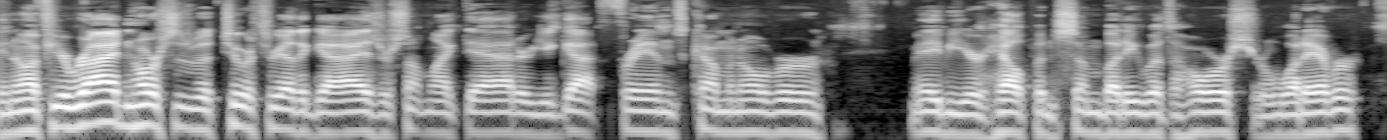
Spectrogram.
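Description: Speaking at a very fast pace, a man has a medium pitch and a dark, mellow tone in a dry, close sound with no echo. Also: fairly even intonation. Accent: rural western US. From Montana. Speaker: cowboy and horsemanship clinician. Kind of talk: casual interview chat.

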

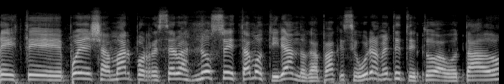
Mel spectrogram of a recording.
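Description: Speaking at a fairly quick pace with hardly any pauses, a woman keeps a very even loudness, a fairly high pitch and ordinary pitch variation. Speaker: radio host. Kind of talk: casual radio interview. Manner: animated.

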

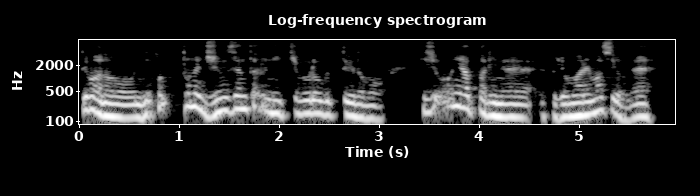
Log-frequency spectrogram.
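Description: This man has a fairly high, somewhat breathy voice. He talks at a fairly quick pace with lively intonation. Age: 50s. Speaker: schoolteacher and coach. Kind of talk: casual interview chat.

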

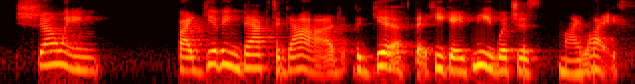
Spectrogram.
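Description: At a very slow pace, a woman talks at medium pitch with ordinary pitch variation. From Michigan. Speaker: licensed counselor. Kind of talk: interview testimony.

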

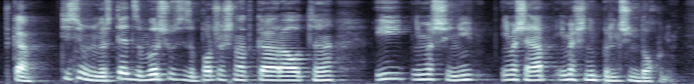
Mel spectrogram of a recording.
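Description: A man with an ordinary speaking voice talks fairly quickly at a fairly high pitch, his intonation fairly even. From Bulgaria, Stara Zagora. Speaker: fitness coach podcast co-host. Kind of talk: casual chat.

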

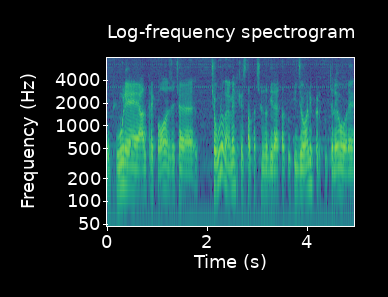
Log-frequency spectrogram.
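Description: A man talks at a very fast pace in a fairly high voice. His tone is dark and mellow, and his intonation fairly even. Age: 30s. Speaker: gamer and social media guest. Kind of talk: casual chat.

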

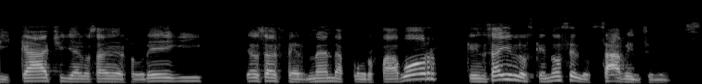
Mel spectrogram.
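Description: This man has an ordinary speaking voice, pitched fairly high, with lively intonation at a fairly slow pace. The sound is dry and close with no echo, over a quiet background. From Mexico, Puebla (Atlixco). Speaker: podcast host, theatre director. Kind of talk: casual panel discussion.

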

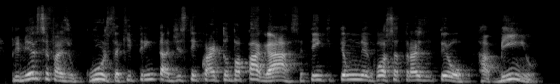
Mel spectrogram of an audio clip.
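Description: A man talks in a high voice with an animated tone and lively intonation. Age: 40s. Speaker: podcast host, sales trainer. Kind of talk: interview.

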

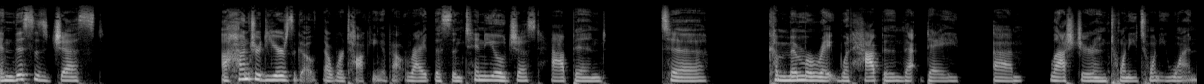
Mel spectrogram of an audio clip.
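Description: In an American accent, the voice moves at a moderate pace with fairly even intonation and long, frequent pauses, in a dry, close sound with no echo on a very clean recording with a silent background. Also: woman, fairly low pitch for a woman. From Oklahoma, Lawton. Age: 30s. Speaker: public policy advocate. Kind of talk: educational interview. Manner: talkative.

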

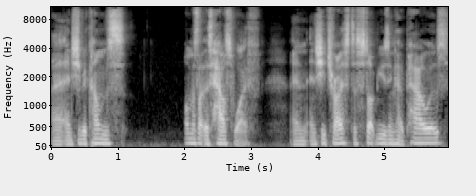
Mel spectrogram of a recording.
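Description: A man talks at a moderate pace against a quiet background. His pitch sits fairly low, with ordinary variation. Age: 20s. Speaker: podcast host, young marketer. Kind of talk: solo monologue podcast. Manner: hesitant, many fillers and repeated words.

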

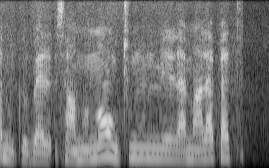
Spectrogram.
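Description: A woman's fairly low pitch in monotone, flat intonation at a fairly quick pace, amid noticeable background noise. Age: 30s. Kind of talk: interview.

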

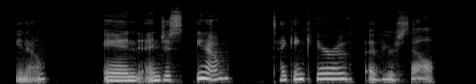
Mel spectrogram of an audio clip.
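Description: This woman's voice is somewhat breathy with a dark, mellow tone. The sound is dry and close, with no echo. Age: 40s. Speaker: therapist. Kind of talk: interview.

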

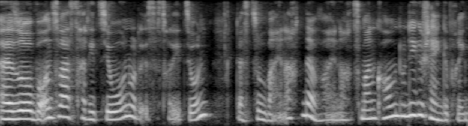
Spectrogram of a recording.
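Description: A woman with an ordinary speaking voice talks at a moderate pace and medium pitch. Her intonation is lively and her loudness swings widely. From Saxony, Dresden. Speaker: flatmate of host. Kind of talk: personal account.

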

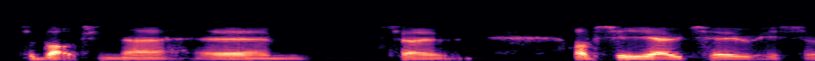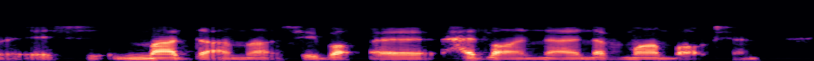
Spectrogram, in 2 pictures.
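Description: A man with a very deep, low pitch speaks at a moderate pace. His intonation is monotone and flat. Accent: East Midlands. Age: 20s. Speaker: professional boxer. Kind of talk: interview.

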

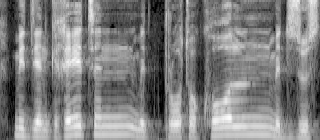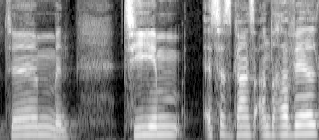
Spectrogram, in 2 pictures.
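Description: A very slow, high-pitched man's voice in a Kurdish accent, with ordinary pitch variation, on a very clean recording with a silent background. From Iraqi Kurdistan, Sulaymaniyah. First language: Kurdish (speaking German). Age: 30s. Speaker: doctor. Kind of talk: interview.

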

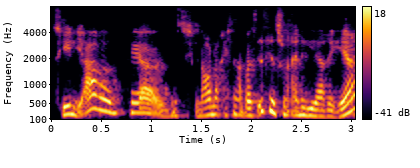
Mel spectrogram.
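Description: A woman's somewhat breathy voice at medium pitch, dark and mellow in tone. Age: 40s. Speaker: personal trainer and former radio presenter. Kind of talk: casual interview.

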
